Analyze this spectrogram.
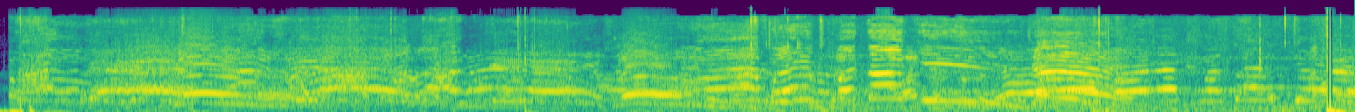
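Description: A crowd of men shouts slogans loudly outdoors.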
